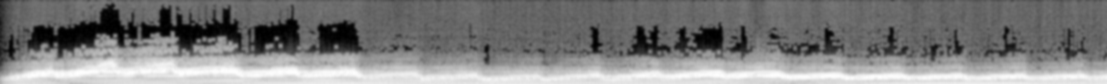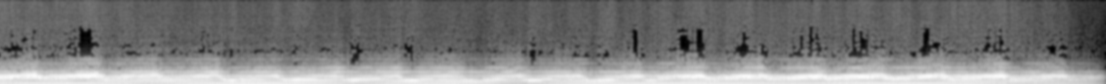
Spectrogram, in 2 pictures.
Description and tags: A slow, pulsing analog synth drone.
analog, drone, filter, fx, korg, polysix, pulse, slow, sweep, synth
